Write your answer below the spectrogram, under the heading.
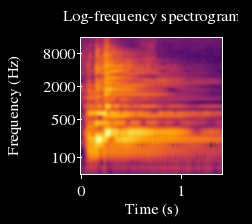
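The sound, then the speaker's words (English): A single fingernail strum across the strings rings out as a bright chord that sounds clearly at first, then slowly fades away. “Here's the sound of my fingernail strumming the strings.”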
